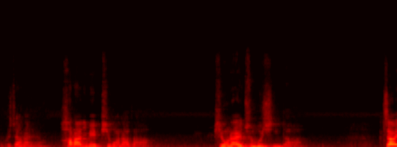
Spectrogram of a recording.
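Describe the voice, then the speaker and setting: Middle-aged pastor from Korea, sermon delivery, gravelly fry, slightly raised pitch, emphatic peaks and questions to the congregation. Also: male voice, a little mellow. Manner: mixes in English phrases.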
